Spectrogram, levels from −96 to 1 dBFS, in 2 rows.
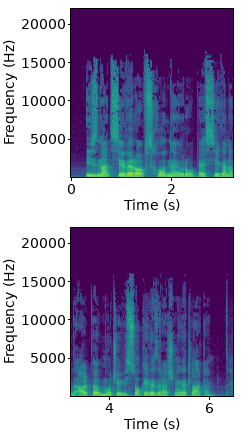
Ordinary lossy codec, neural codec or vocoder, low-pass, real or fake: MP3, 64 kbps; none; 19.8 kHz; real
